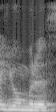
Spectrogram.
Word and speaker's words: humorous: Okay, ह्यूमरस, HE silent there, ह्यूमरस.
